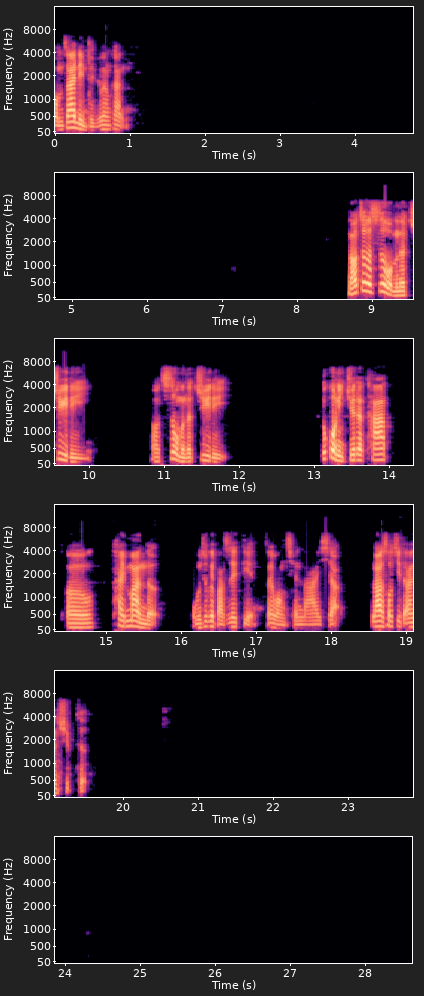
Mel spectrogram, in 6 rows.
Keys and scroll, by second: 0.4 KP_0, 20.5 KP_0.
